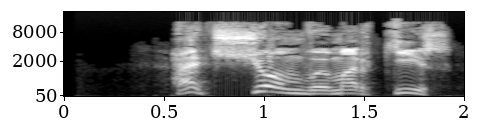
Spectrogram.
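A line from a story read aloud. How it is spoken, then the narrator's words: Barked. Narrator (Russian): рявкнул Бруно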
